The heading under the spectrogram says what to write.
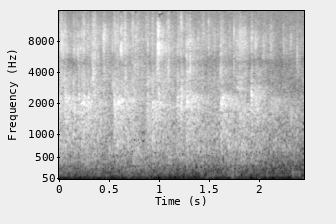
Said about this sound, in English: I mean, come on, church. I mean, this is what we do. Yeah, come on, clap for that.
